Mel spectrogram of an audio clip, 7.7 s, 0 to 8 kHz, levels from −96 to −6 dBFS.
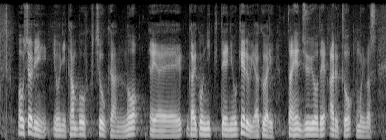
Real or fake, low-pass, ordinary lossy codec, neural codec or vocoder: real; 7.2 kHz; none; none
